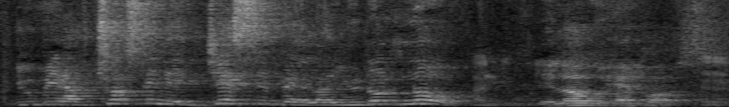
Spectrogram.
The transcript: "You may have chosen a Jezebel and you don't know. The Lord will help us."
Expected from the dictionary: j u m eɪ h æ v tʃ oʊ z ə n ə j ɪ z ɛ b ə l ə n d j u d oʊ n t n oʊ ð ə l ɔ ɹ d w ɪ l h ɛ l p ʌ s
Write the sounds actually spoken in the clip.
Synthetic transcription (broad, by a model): j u m eɪ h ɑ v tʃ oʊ s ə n ə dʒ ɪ s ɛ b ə l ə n j u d oʊ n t n oʊ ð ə l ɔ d w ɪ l h ɛ l p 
